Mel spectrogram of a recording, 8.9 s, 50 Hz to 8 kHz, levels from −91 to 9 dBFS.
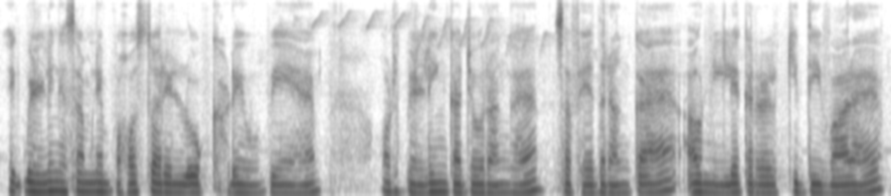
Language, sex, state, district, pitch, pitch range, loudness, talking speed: Hindi, male, Andhra Pradesh, Anantapur, 125 Hz, 120-135 Hz, -29 LUFS, 175 wpm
